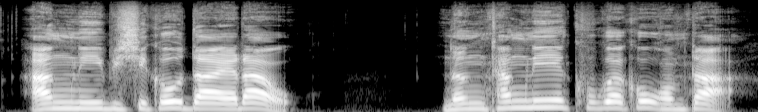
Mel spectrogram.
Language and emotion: Bodo, angry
